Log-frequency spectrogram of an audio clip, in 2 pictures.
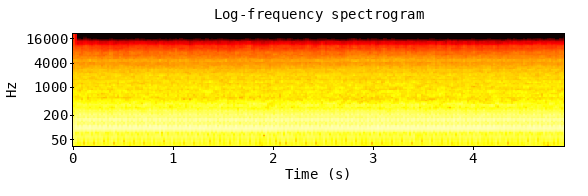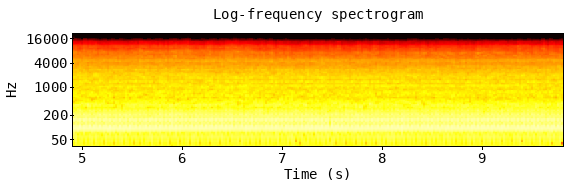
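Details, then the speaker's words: Cub Cadet lawn tractor, badly neglected, running under load on a test drive after installing an aftermarket knockoff carburetor; steady single-cylinder beat about four firings a second, no surging or hunting. Runs far better than expected, normal. "Friends, I am absolutely shocked on how well this machine is running on this knockoff carburetor. The results are far beyond anything I could possibly have hoped for."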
